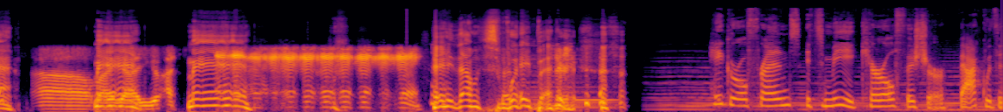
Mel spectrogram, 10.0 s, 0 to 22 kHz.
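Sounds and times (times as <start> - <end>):
person imitating goat bleats: 0.0 - 4.3
speech: 0.0 - 6.4, 7.1 - 10.0
laughter: 0.7 - 6.3.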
